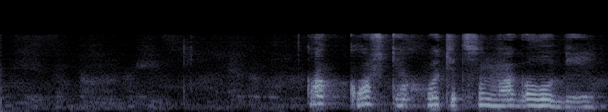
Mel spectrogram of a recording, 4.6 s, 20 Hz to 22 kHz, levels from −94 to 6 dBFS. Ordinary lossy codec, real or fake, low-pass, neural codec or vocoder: none; fake; 7.2 kHz; codec, 44.1 kHz, 2.6 kbps, DAC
